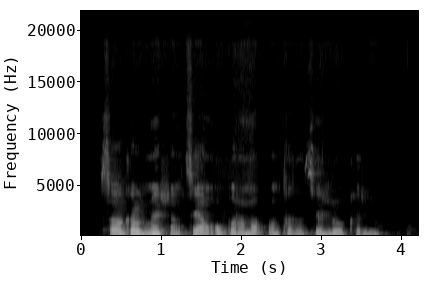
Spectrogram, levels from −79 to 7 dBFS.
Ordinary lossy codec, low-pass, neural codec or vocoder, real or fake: none; none; vocoder, 44.1 kHz, 128 mel bands every 256 samples, BigVGAN v2; fake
